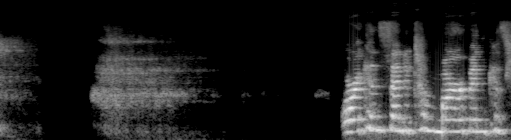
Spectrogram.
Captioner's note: deep breathing and exhaling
